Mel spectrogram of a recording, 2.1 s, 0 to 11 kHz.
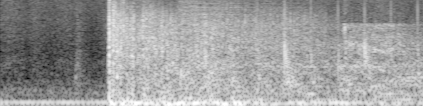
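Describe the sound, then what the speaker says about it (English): A heavy boom erupts abruptly in Quake 2 and leaves a loud, rumbling low roar that keeps going, with a few fainter bursts following. "you should start hearing some explosions happen"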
